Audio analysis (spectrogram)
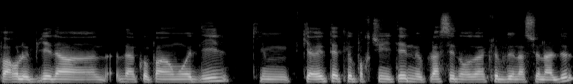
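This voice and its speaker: In a quiet background, a man speaks at medium pitch in a dark, mellow tone. The sound is dry and close, with no echo. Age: 20s. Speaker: amateur footballer. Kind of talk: casual chat. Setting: podcast recording. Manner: halting.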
